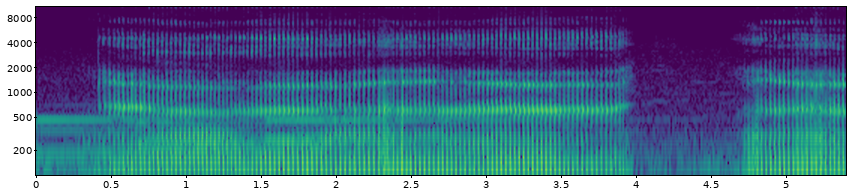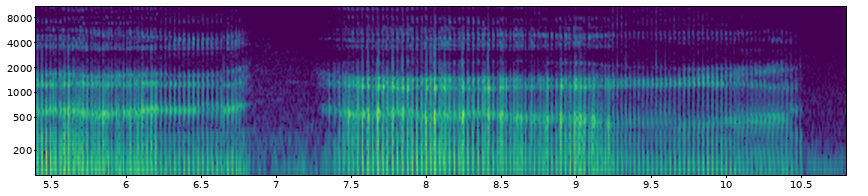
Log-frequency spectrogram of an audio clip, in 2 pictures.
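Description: An orangutan makes long, loud, drawn-out calls in three bursts.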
